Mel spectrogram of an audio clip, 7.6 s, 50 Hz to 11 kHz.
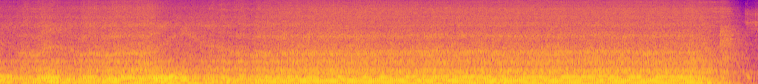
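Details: Kawasaki ZZR1400, 26,399 miles: smooth even engine note rises and holds steady, no knocks or rattles, then shut off; normal running.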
